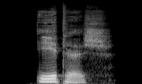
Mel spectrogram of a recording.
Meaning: etic
- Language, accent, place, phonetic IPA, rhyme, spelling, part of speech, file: German, Germany, Berlin, [ˈeːtɪʃ], -eːtɪʃ, etisch, adjective, De-etisch.ogg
